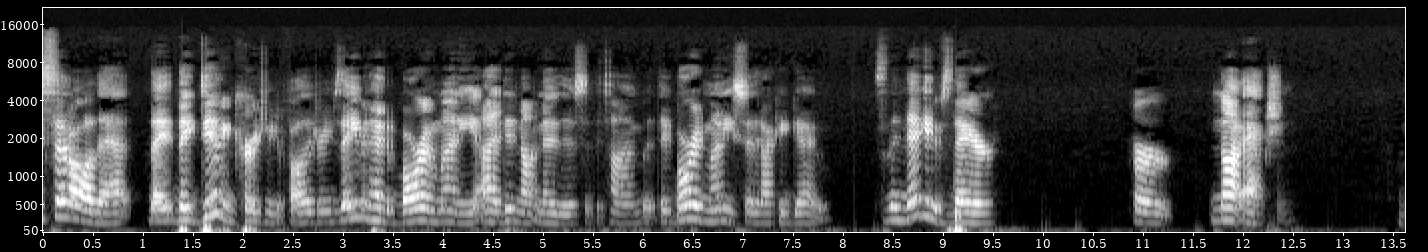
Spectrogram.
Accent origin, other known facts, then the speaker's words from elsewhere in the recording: Appalachia, United States; accent: Appalachian; I do have an Appalachian accent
